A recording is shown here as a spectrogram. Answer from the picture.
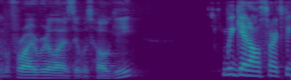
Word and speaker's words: Hoagie: Hoagie is how it's pronounced, but okay, so Hoagie. I go with that, yeah. Like the sandwich?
